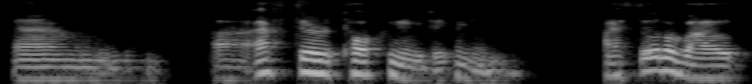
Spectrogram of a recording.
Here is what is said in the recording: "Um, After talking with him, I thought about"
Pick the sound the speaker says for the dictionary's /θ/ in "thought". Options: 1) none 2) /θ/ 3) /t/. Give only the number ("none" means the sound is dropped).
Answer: 2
